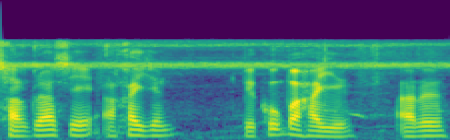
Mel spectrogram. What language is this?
Bodo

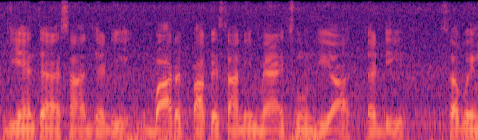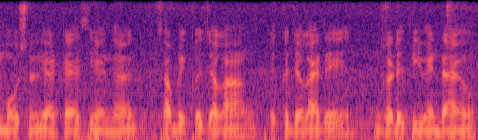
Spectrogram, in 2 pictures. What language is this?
Sindhi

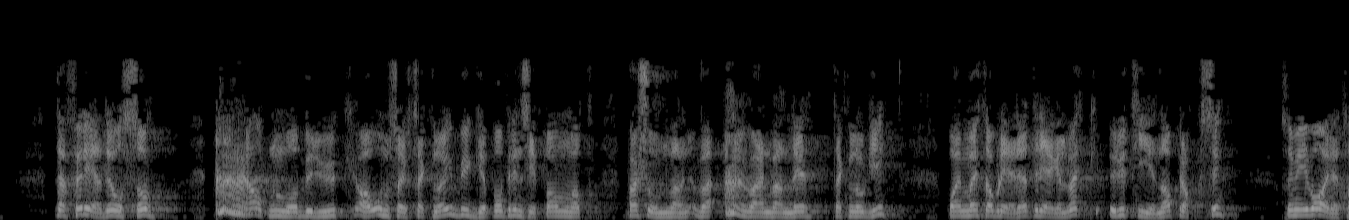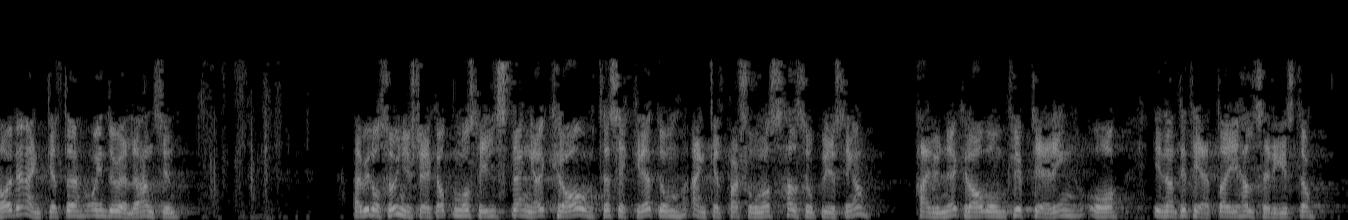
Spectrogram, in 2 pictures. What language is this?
Norwegian Bokmål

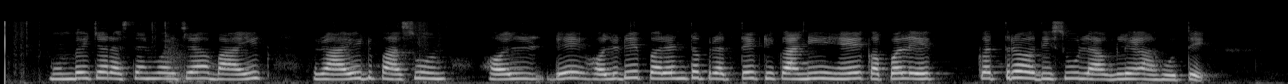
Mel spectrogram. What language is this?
Marathi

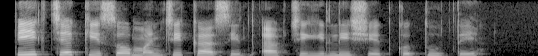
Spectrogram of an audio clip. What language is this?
Kalenjin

